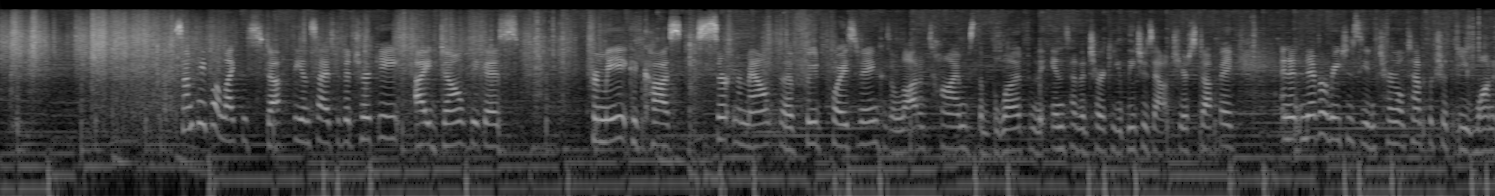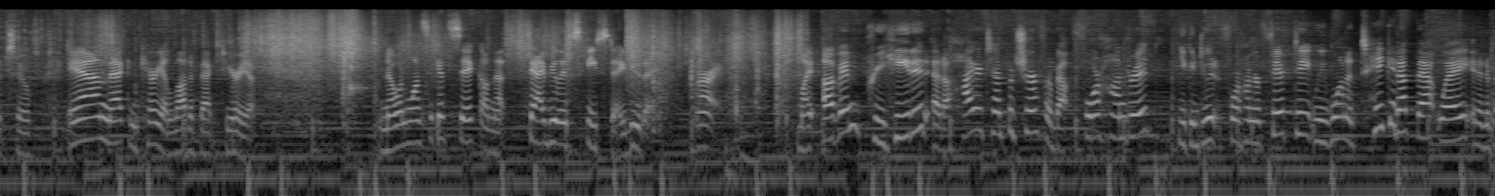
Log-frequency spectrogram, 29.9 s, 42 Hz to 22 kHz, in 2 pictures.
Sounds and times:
Music: 0:00.0 - 0:29.9
Speech: 0:01.8 - 0:05.2, 0:05.9 - 0:17.6, 0:18.7 - 0:22.2, 0:22.9 - 0:29.9.

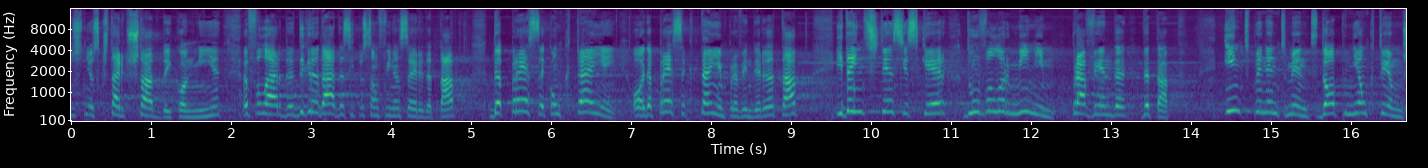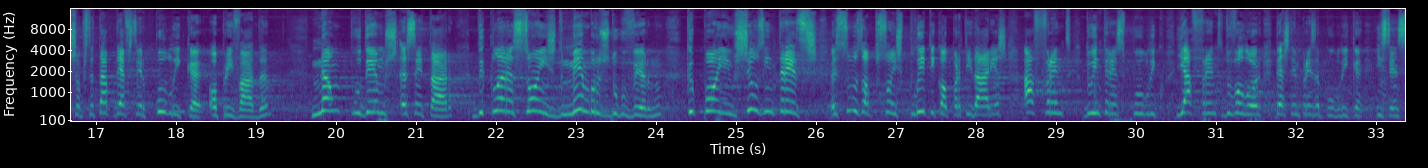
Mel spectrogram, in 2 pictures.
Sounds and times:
Speech: 0:00.0 - 0:13.8, 0:14.4 - 0:33.3.

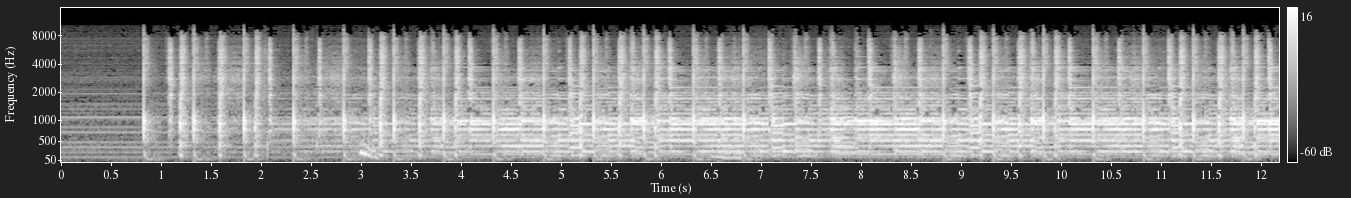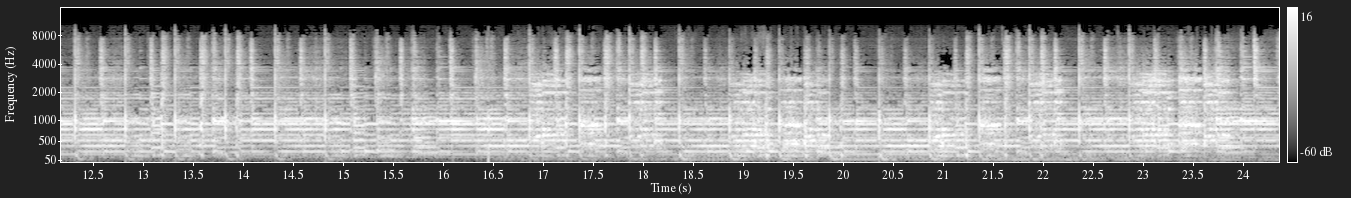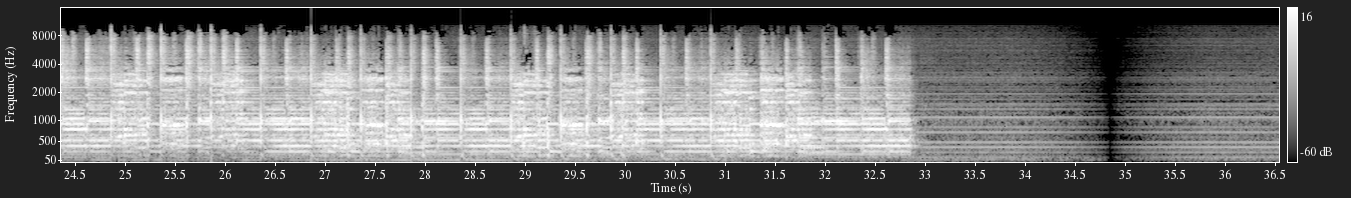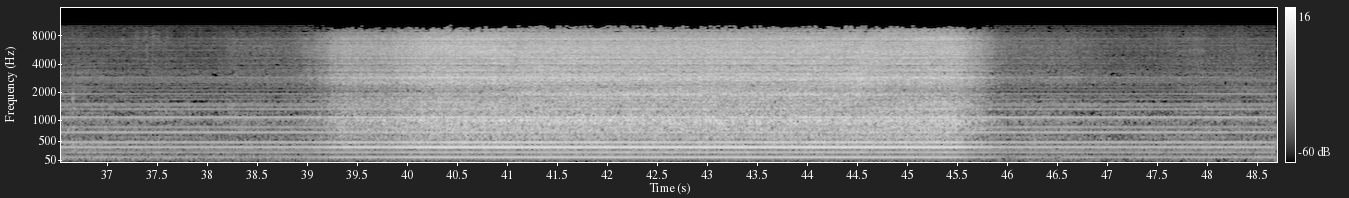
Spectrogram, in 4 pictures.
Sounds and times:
Music: 0:00.8 - 0:33.0.

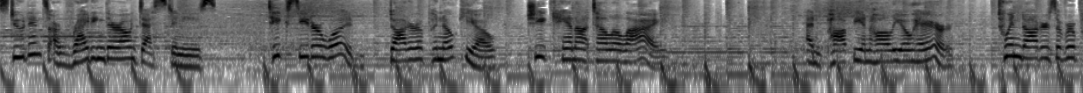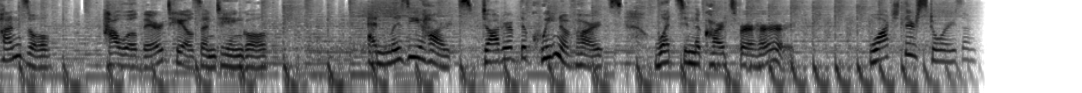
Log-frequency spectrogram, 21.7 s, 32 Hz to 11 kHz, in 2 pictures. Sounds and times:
Speech: 0:00.0 - 0:06.7, 0:08.0 - 0:13.5, 0:14.5 - 0:18.8, 0:19.5 - 0:20.7
Music: 0:00.0 - 0:20.7.

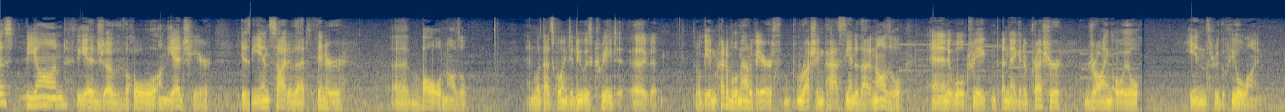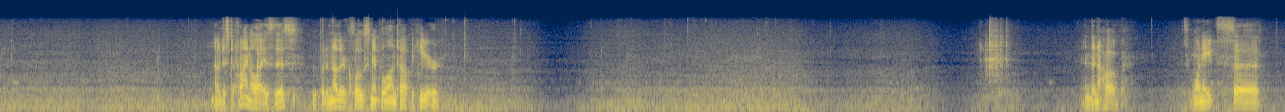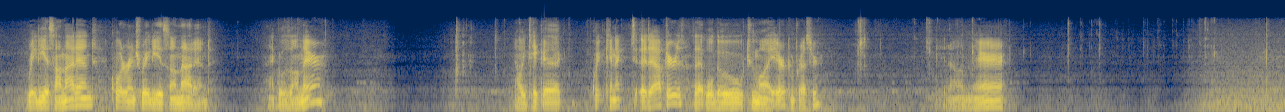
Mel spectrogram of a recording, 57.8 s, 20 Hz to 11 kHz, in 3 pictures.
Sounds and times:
Speech: 0:00.0 - 0:05.2, 0:05.9 - 0:07.0, 0:07.9 - 0:17.2, 0:17.8 - 0:19.0, 0:22.4 - 0:25.9, 0:35.5 - 0:36.3, 0:37.0 - 0:38.3, 0:39.0 - 0:41.8, 0:42.6 - 0:43.5, 0:46.2 - 0:51.0, 0:52.6 - 0:53.7
Inside, small room: 0:00.0 - 0:57.8.

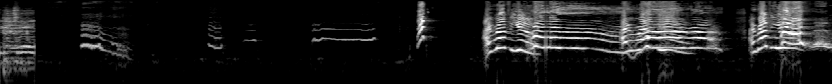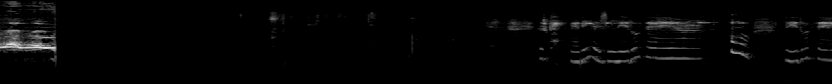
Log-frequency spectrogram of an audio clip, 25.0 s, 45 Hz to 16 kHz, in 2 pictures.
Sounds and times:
Whimper (dog): 0:01.2 - 0:02.0, 0:03.1 - 0:04.0, 0:04.7 - 0:05.7
Speech: 0:07.2 - 0:08.2, 0:11.2 - 0:12.1, 0:20.6 - 0:24.9.

